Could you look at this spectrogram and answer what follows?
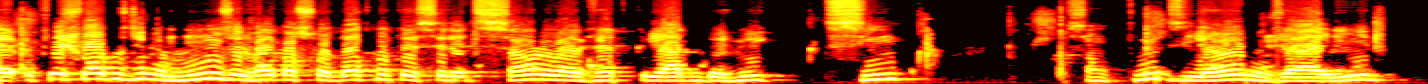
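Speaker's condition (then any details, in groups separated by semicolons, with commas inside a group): No condition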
